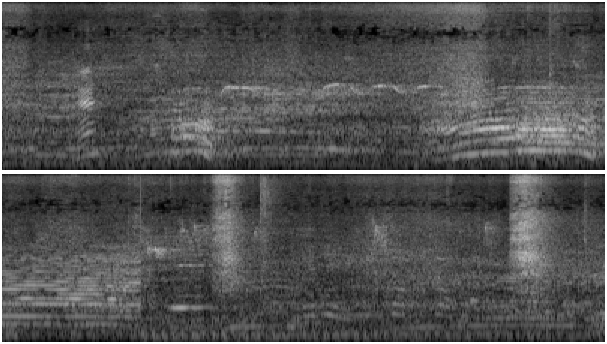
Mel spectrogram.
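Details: Cow coming down from a truck during unloading. It gives a few short lows, then a loud, long moo that swells and falls around the middle. People talk and a crowd murmurs in the background.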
